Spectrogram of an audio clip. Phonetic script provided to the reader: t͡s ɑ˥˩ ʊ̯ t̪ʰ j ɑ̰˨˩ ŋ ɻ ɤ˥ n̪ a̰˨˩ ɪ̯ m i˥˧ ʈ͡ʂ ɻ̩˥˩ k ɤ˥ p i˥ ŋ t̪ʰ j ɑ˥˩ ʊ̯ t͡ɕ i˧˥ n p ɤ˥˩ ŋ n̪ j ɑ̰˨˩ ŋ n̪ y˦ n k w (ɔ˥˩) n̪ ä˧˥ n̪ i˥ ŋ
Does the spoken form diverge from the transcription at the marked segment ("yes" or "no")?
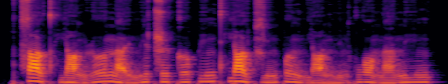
no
